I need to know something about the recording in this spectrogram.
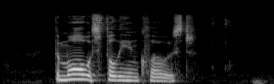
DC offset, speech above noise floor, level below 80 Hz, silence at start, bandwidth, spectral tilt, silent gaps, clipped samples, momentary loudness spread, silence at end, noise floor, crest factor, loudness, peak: under 0.1%; 42 dB; -60 dBFS; 0.55 s; 13 kHz; -5.5 dB/octave; none; under 0.1%; 13 LU; 0.8 s; -61 dBFS; 16 dB; -20 LUFS; -6 dBFS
